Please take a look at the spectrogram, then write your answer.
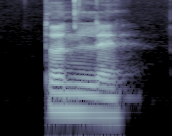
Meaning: keg (round wooden container that has a flat top and bottom)
- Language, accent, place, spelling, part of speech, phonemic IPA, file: French, France, Lyon, tonnelet, noun, /tɔn.lɛ/, LL-Q150 (fra)-tonnelet.wav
